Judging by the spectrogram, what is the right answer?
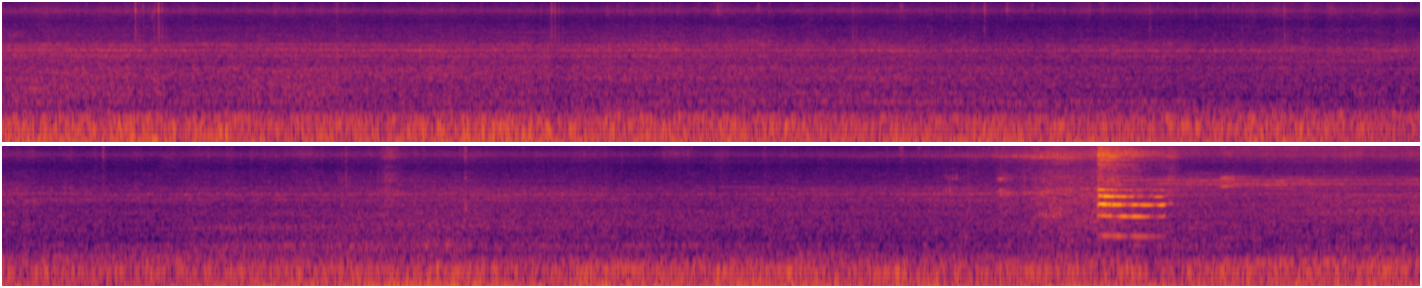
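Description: Steady low rumble of a moving car heard from inside its cabin. A horn sounds once for about a second near the end.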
